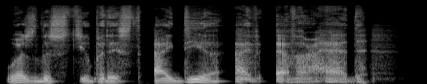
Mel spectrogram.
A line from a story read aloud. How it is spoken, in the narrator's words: he said through gritted teeth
